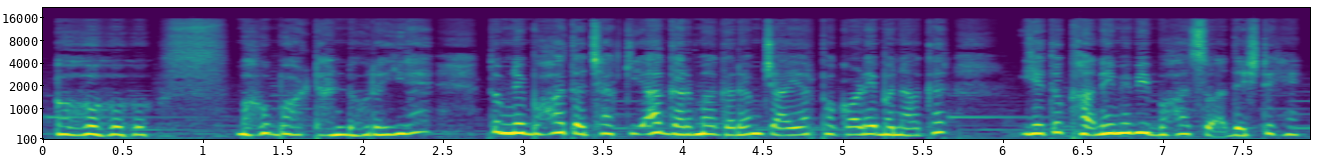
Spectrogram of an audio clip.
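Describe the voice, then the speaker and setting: A woman playing a kindly middle-aged mother-in-law in a cartoon story, gently instructing and caring. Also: on the high side, fairly even intonation, moderate pace, soft background music, lightly acted. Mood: pleased. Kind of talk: Hindi cartoon story acting.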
